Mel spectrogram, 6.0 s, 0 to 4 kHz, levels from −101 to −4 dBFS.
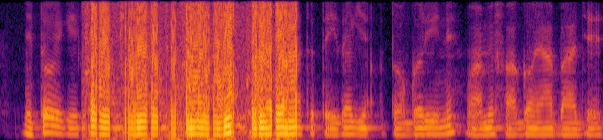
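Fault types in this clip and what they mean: mu-law and A-law mixed up: from 0.82 to 2.97 s the mu-law speech is decoded as A-law, scrambling sample levels and lifting near-silent samples. The waveform looks jagged and uneven, and the spectrogram shows harsh broadband noise filling pauses below 4 kHz.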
